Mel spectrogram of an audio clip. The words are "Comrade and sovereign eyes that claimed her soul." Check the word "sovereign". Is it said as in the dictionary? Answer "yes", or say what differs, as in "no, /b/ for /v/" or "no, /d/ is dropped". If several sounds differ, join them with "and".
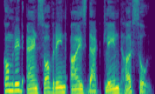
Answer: yes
